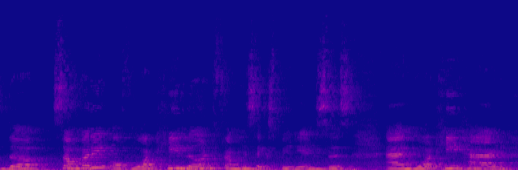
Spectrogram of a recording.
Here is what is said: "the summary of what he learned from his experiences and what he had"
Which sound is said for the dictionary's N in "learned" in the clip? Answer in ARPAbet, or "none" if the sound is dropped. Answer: N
